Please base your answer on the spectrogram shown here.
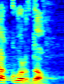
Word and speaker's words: acordão: Qual é a diferença entre acórdão e acordão? O acórdão é muito utilizado em tribunais, pois se trata de um acordo judicial. enquanto o acordão é mais informal, feito entre amigos. É o aumentativo de acordo.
